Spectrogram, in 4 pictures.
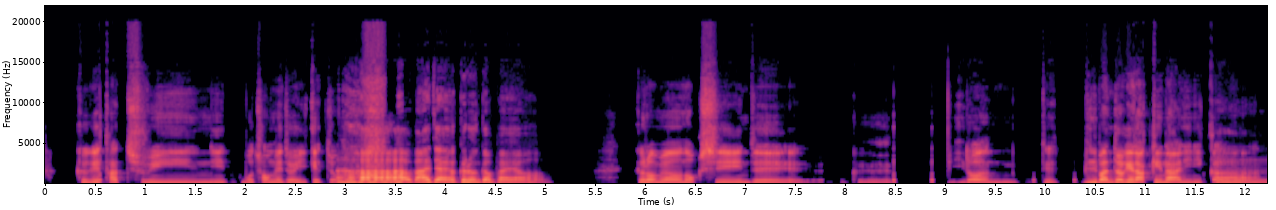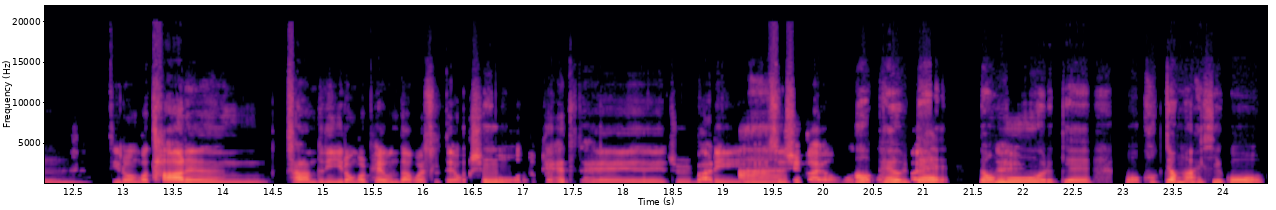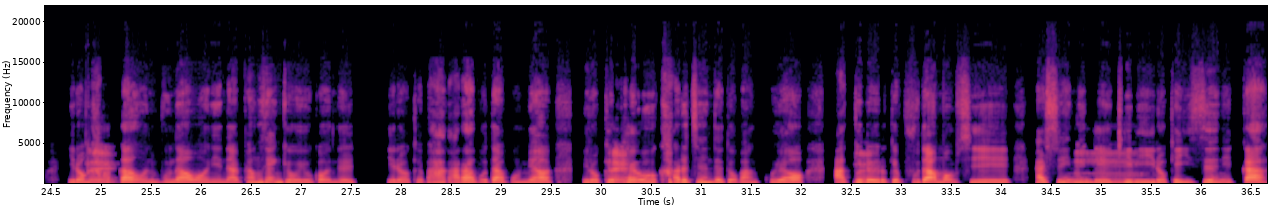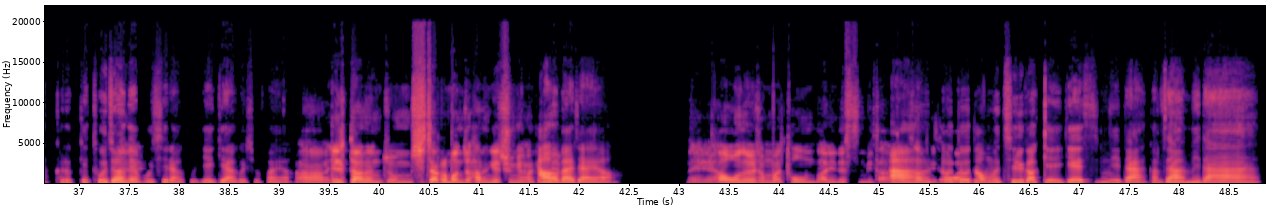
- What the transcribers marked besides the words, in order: laugh; tapping; other background noise
- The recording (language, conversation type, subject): Korean, podcast, 그 취미는 어떻게 시작하게 되셨어요?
